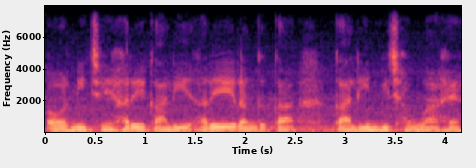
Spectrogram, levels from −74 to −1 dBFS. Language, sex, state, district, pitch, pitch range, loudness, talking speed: Hindi, female, Bihar, Madhepura, 170 Hz, 165-180 Hz, -14 LUFS, 170 wpm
